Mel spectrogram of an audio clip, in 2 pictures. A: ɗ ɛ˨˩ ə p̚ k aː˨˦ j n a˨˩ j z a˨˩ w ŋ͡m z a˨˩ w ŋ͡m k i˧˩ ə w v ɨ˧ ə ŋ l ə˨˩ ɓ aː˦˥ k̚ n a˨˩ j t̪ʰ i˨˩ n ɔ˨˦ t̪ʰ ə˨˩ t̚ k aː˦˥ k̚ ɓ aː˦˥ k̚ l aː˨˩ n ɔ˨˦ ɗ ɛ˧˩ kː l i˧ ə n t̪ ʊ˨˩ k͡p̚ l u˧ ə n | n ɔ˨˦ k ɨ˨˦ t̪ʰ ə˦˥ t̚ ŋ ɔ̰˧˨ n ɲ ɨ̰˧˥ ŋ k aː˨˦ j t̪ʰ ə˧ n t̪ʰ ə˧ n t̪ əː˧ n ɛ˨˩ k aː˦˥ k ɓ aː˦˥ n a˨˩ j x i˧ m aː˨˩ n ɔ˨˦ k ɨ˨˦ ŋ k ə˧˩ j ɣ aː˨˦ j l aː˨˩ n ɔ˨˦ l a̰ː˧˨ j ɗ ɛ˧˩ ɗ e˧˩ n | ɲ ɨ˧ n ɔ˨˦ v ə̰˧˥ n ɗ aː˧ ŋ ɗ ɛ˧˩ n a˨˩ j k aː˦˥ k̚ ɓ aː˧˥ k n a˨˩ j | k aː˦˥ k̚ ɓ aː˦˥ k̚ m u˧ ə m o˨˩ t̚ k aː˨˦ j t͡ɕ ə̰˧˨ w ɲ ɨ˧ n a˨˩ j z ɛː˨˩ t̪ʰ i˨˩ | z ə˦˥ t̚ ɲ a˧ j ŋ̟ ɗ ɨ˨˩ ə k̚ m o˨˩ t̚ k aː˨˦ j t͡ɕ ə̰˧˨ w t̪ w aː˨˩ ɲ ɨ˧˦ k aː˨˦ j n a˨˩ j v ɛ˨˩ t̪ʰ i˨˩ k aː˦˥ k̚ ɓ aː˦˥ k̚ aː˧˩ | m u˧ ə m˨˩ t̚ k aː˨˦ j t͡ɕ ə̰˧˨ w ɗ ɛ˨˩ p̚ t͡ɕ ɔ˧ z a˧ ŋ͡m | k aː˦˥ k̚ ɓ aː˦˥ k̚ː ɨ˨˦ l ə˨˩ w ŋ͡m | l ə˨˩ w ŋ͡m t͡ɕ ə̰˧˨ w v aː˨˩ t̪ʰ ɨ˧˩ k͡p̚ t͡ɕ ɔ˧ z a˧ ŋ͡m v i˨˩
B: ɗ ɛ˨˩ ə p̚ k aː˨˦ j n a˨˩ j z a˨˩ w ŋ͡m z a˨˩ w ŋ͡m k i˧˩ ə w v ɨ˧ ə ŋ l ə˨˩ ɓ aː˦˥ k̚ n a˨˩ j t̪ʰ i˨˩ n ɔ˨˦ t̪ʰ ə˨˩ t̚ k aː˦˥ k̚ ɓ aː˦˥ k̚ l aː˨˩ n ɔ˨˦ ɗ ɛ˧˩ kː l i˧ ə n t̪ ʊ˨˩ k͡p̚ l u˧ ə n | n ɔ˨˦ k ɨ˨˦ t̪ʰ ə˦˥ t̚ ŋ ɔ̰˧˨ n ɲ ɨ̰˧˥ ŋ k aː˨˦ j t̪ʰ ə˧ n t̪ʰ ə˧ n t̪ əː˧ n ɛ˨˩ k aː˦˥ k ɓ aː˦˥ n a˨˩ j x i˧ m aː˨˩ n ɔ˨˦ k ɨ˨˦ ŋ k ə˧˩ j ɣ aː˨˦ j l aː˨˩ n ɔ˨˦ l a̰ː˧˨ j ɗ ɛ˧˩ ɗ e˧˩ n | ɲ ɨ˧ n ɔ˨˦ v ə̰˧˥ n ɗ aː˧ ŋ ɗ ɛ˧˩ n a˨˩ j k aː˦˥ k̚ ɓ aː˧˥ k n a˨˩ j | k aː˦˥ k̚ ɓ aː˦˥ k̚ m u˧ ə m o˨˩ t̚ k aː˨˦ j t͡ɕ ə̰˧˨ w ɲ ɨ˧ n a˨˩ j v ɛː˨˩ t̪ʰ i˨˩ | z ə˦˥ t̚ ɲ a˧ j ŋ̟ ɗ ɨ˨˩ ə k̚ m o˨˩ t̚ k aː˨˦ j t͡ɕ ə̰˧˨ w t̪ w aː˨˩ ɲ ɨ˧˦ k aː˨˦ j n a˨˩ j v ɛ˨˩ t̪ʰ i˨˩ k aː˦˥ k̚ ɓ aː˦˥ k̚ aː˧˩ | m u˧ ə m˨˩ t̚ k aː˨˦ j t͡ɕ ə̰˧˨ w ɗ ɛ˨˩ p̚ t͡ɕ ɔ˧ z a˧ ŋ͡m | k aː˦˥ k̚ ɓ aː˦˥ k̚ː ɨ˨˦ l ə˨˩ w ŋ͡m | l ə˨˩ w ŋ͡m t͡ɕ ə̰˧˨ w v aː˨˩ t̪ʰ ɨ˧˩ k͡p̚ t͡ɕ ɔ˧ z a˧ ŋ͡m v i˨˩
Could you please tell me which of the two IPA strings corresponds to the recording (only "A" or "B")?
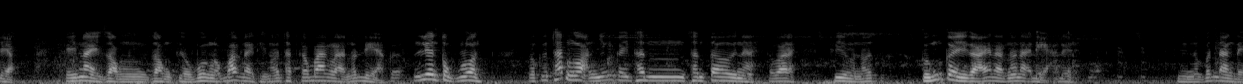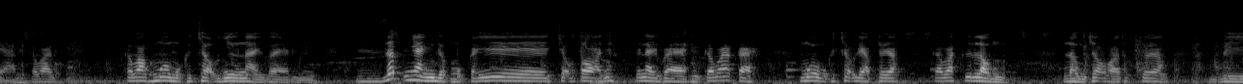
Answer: B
